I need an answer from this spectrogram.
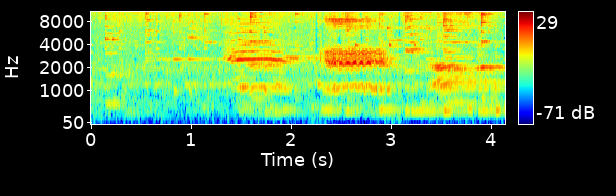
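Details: A herd of sheep grazing: several wavering, harmonic bleats rise and fall, including one long nasal bleat near the middle, while bells tinkle softly behind them.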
